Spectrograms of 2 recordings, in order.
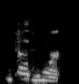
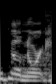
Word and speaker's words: Del Norte: No, it's Del Norte. They say Del Norte here. They don't even pronounce it Del Norte.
